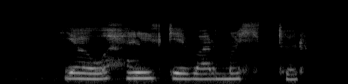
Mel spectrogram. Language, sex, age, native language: Icelandic, female, 6, Icelandic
